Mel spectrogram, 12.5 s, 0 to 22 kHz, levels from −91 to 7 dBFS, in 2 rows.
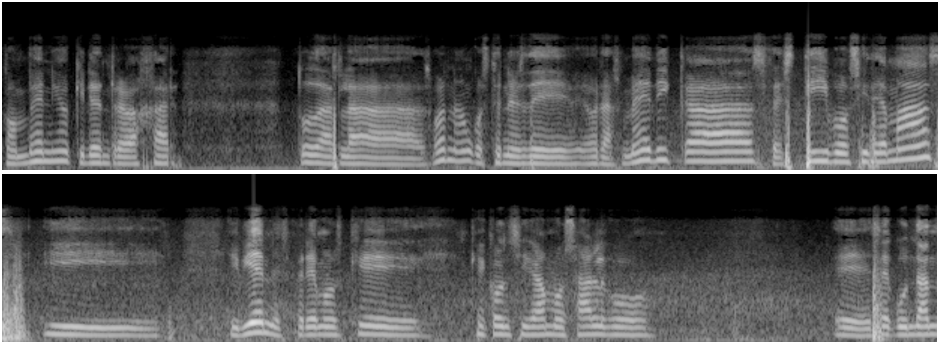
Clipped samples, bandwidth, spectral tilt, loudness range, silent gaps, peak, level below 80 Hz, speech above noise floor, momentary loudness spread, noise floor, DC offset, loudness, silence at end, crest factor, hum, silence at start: under 0.1%; 10 kHz; -5 dB/octave; 6 LU; none; 0 dBFS; -40 dBFS; 20 dB; 19 LU; -39 dBFS; under 0.1%; -20 LUFS; 0 s; 20 dB; none; 0 s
